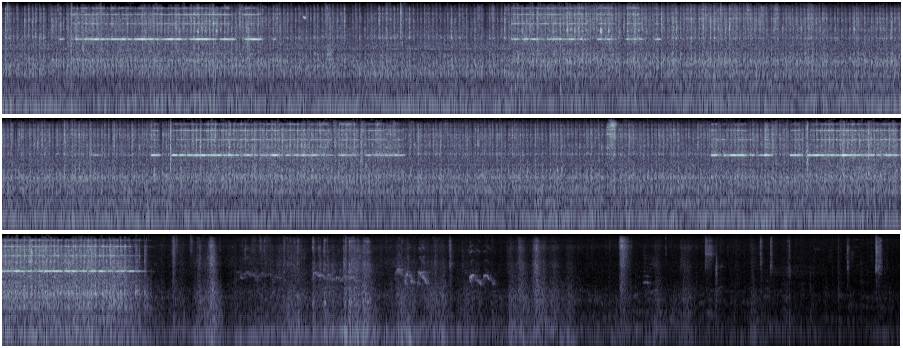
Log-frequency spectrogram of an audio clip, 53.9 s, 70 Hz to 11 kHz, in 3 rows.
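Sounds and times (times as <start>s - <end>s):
thin high whine: 0.0s - 6.6s, 10.0s - 16.3s, 18.6s - 27.0s, 31.7s - 39.0s
metal lathe cutting: 0.0s - 39.0s.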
